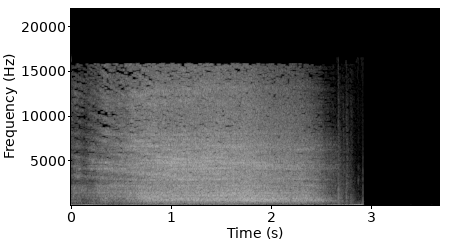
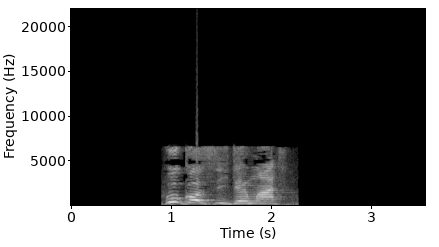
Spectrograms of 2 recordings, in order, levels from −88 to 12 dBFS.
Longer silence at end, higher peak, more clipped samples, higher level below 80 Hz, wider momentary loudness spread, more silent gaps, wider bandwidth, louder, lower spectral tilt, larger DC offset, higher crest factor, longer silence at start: second, 0.75 s vs 1.45 s; about the same, -2 dBFS vs 0 dBFS; second, under 0.1% vs 0.1%; first, -42 dBFS vs -52 dBFS; about the same, 12 LU vs 10 LU; neither; first, 16 kHz vs 8 kHz; about the same, -15 LUFS vs -15 LUFS; second, 1.5 dB/octave vs -3 dB/octave; neither; about the same, 18 dB vs 18 dB; second, 0 s vs 0.95 s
